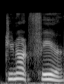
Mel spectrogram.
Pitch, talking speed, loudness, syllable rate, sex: 230 Hz, 280 wpm, -15 LUFS, 5.2 syllables/s, female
